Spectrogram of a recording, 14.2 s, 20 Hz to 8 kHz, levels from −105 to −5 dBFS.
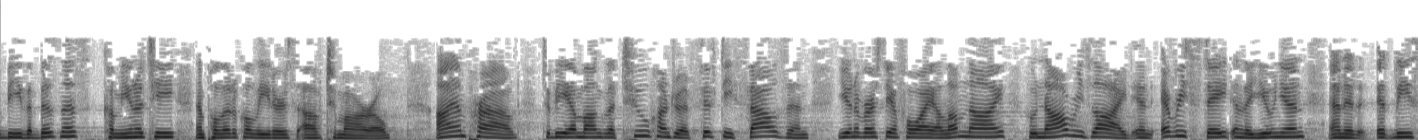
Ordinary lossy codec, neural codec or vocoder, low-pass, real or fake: MP3, 24 kbps; none; 7.2 kHz; real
